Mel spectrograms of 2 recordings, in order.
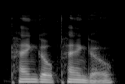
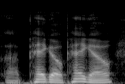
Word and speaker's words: Pago Pago: Polynesians and Samoans uh pronounce the GU as an NG so it's pangopango anyway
